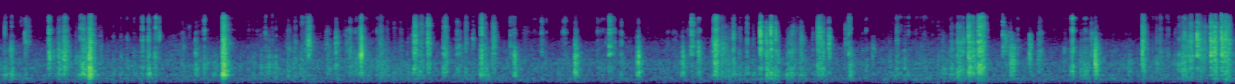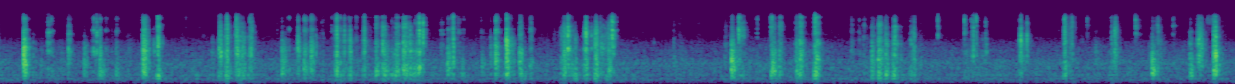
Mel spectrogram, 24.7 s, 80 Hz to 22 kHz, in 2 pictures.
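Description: Screws being undone and handled on the plastic bottom case of a Casio CTK-1150 keyboard: many irregular small metal and plastic clicks and rattles.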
